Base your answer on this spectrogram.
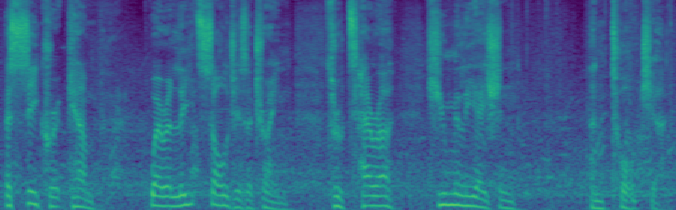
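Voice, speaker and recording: An actor playing a regretful, earnest soldier in a video game. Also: male voice, mid-range voice, measured pace, lightly acted. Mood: grave, regretful. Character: betrayed, regretful soldier mentor of the Guard. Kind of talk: dramatic video game dialogue. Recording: clear outdoor ambient noise behind.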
